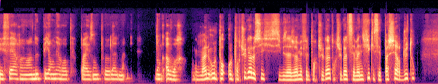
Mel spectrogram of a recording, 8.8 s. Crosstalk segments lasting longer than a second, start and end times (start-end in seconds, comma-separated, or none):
none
